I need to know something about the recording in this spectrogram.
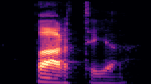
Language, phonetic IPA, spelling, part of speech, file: Belarusian, [ˈpartɨja], партыя, noun, Be-партыя.ogg
- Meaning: party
